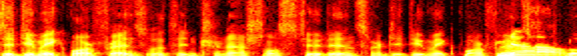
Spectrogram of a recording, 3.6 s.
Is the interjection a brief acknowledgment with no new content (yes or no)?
no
